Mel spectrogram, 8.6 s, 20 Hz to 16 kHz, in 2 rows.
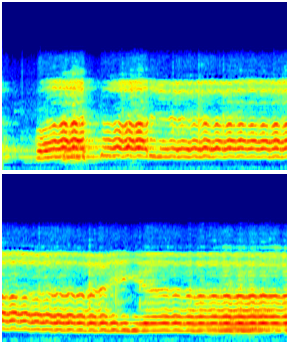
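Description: Bass voice singing a Russian romance with wide vibrato, on a 1909 acoustic recording whose sound is thin and narrow. After a brief break at the start comes a short phrase, then a long held note from about two seconds in.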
